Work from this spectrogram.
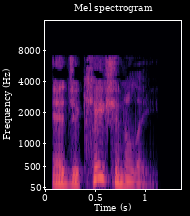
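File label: "educationally", British English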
